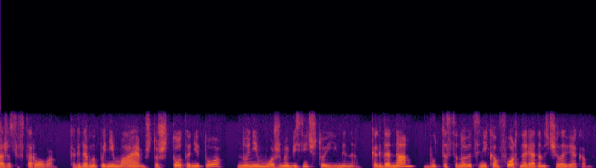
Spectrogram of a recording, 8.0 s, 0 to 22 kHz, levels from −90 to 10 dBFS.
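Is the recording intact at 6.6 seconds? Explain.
No. At 6.6 seconds a steady, thin buzz sits under the speech, well below it at around 30 dB down, with a pitch of 100 Hz and a bright edge from many harmonics. It is DECT cordless phone buzz, present for the whole clip rather than only at this moment. A nearby DECT handset or base sends a radio burst every 10 ms, and the audio circuitry rectifies those bursts into an audible 100 Hz tone.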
